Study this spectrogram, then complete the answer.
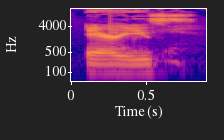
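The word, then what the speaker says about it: Aeris: Yeah, it's A-E-R-I-S, like Ariel, but Aries.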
